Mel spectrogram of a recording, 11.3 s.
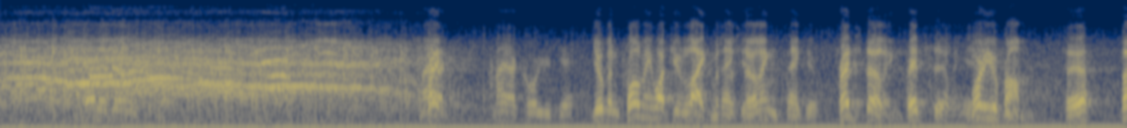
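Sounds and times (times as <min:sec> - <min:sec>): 
large beach crowd at Scarborough Beach in Perth cheering and whooping: 0:00.0 - 0:04.4
large beach crowd at Scarborough Beach in Perth clapping: 0:00.0 - 0:04.9
speech: 0:05.4 - 0:11.2.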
